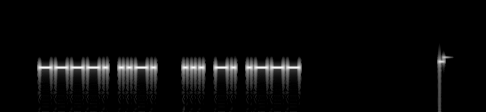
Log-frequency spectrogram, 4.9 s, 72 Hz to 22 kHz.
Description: Morse code, heard as a keyed tone, about 32 wpm, 700 Hz. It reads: 9F SNJ
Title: Field Day Exchanges Encore - 30wpm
